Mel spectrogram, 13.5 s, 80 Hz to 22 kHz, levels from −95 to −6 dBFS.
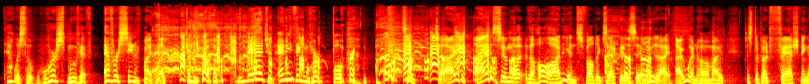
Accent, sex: American, male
